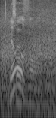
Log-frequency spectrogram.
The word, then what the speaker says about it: Lille: David Hibert helping us uh with that pron pronunciation of Lille Lille that's how Captain k told me to say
